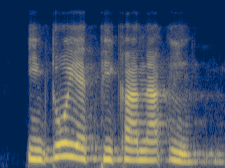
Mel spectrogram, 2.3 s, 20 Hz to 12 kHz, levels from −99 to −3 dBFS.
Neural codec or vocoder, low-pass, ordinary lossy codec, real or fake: codec, 16 kHz, 4.8 kbps, FACodec; 7.2 kHz; Opus, 32 kbps; fake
